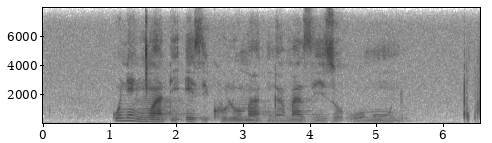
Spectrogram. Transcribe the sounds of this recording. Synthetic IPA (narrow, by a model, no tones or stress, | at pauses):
k̬ʼunɛːŋ͡ǀwad̥ʱiʔezikʰulumaŋamazizɔ̰wo̰muːntʼu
